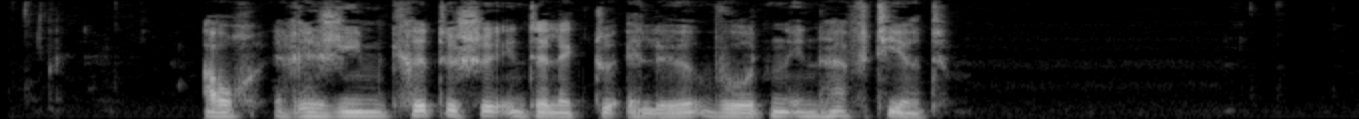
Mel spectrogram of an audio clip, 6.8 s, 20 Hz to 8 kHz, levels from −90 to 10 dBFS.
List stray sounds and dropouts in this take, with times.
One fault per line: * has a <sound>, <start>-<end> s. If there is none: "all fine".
all fine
